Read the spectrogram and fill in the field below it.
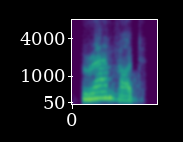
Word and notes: ramrod: Indian

